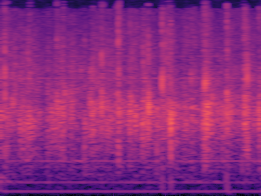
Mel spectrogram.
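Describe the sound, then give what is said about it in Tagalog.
A church audience applauds in praise of God with dense, steady clapping made of many sharp overlapping hand claps at an even level and no voices. “Palakpakan natin Panginoon doon.”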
